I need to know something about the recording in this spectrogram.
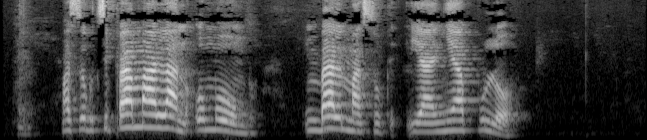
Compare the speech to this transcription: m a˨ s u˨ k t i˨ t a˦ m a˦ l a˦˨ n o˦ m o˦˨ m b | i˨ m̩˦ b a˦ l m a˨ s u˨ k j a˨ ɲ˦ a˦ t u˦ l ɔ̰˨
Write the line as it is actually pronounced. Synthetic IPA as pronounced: m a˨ s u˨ k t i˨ p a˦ m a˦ l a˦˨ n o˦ m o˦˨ m b | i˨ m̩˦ b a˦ l m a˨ s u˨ k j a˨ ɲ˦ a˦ p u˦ l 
